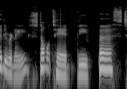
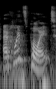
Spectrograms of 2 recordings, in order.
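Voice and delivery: laughing mock archaic; 6 semitones higher, 4 dB quieter, much slower than usual. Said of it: "This man".

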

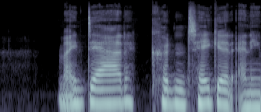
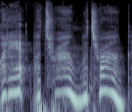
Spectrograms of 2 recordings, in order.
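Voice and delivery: raised-pitch worried "what's wrong"; alarmed question; 8 semitones higher than usual. Retold or imitated. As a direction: ask quickly, suddenly worried. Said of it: "And I'm like".

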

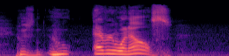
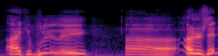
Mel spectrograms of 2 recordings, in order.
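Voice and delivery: mock sympathetic rep; 3 semitones higher than usual. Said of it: "When they sit there and go".

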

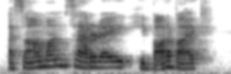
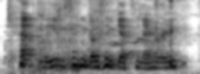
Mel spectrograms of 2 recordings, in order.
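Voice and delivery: usual speaking voice

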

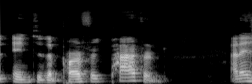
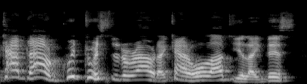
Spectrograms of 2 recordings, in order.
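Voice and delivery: higher-pitched, exasperated mock plea; flustered scolding; 8 semitones higher than usual. Quifrey struggles to hold wriggling Coco, flustered and high-pitched. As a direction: act out a flustered order, pitch jumping high at the start.

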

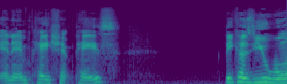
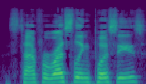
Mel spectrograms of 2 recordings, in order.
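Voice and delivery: hyped announcement; 5 semitones higher, 5 dB louder than usual. Real, not acted. Hyping the wrestling segment.

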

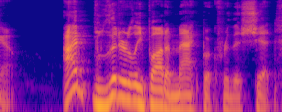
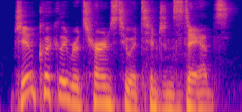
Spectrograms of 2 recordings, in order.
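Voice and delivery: ordinary delivery

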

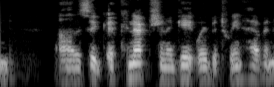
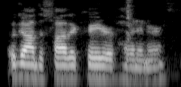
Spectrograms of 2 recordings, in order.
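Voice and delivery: prayer; 4 dB louder, faster than usual. Acted. Opens the litany.

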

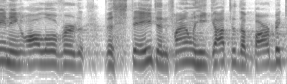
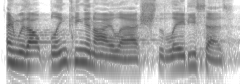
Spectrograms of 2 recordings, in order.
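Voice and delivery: ordinary talk

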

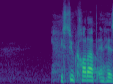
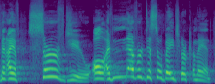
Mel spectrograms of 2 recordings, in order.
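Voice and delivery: loud, higher resentful shout; angry complaint; 8 semitones higher, 8 dB louder than usual. Acted. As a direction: snap it at the father like a wronged son. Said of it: "Notice how the older son talks".

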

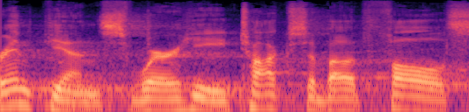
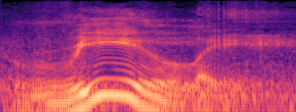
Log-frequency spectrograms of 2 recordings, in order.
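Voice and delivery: incredulous; 6 semitones lower than usual. Pretend. Prompts everybody in mock disbelief.

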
